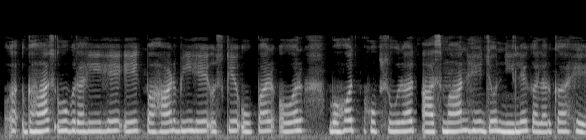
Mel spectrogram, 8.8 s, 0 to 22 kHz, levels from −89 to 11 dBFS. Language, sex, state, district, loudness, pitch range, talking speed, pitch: Kumaoni, female, Uttarakhand, Uttarkashi, -14 LUFS, 255-270 Hz, 145 wpm, 260 Hz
